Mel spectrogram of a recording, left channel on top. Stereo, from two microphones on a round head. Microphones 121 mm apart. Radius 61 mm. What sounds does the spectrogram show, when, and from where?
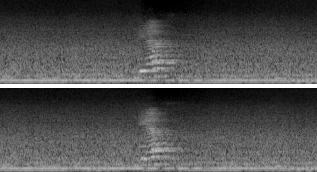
1.3 s a child speaking: 65° right (ahead or behind), 1.4 m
